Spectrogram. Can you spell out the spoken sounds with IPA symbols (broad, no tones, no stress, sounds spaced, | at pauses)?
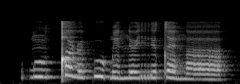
ɓ ũ ǃ ʌ ɳ ø p u ɓ ẽ n ø rʲ ʌ t ɛ ŋ ɐː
